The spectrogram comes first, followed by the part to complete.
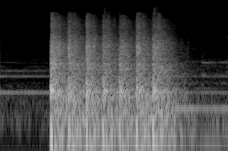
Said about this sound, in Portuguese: Então, certa noite, lá por volta de uma hora da madrugada, ele estava dormindo quando acordou com fortes pancadas na janela do seu quarto. Quem está aí? Ninguém respondeu mas novas pancadas se fizeram ouvir.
